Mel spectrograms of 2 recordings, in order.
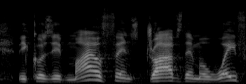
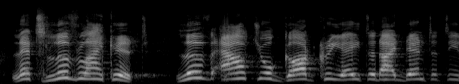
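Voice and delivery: high, loud preaching; impassioned exhortation; 6 semitones higher, 5 dB louder than usual. Real, not acted. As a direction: urge the congregation on, voice raised high.

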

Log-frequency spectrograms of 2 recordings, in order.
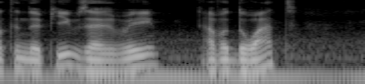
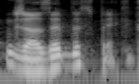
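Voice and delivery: laughing; 4 dB louder, slower than usual. Real, not acted. Laughing pun.

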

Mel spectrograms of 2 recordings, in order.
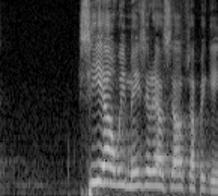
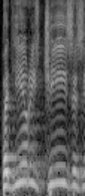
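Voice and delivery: normal talking voice

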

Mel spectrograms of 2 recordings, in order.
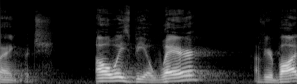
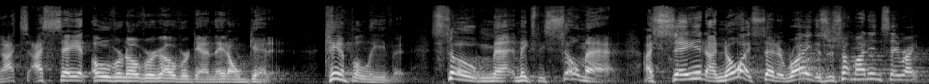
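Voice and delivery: acted frustrated rant; 3 dB louder than usual. Fed-up leader to team that doesn't get it, frustrated. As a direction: build from grumbling to indignant, hammed-up.

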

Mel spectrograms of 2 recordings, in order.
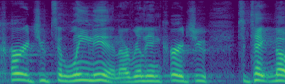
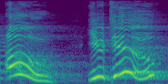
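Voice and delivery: high, overdone "you do?"; hammed-up surprise; 8 semitones higher, 5 dB louder, much slower than usual. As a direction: fake amazement to trap someone. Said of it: "I'm gonna ham this up".

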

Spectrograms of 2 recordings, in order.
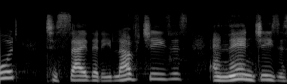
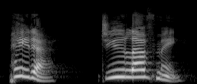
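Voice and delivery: louder, higher, insistent asking; Jesus asking Peter pointedly, loud and insistent; pressing question; 6 semitones higher, 9 dB louder than usual. Acted. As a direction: press the question a third time. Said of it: "Peter was a little bit upset by this time".

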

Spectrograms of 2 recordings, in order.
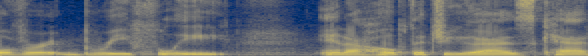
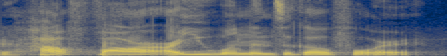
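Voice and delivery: ordinary delivery

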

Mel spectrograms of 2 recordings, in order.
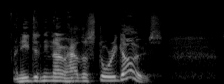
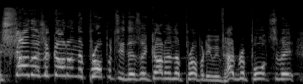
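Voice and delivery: police questioning; 8 semitones higher, faster than usual. Retold or imitated.

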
